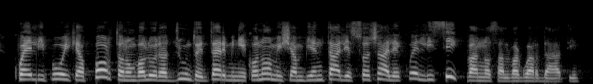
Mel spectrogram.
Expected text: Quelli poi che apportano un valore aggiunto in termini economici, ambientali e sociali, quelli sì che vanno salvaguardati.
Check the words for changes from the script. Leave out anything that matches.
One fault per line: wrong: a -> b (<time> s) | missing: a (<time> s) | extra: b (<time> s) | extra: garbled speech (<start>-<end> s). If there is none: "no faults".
missing: che (4.6 s)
